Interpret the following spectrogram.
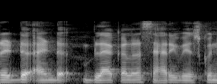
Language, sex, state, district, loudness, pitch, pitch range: Telugu, male, Andhra Pradesh, Visakhapatnam, -19 LUFS, 100 Hz, 100-105 Hz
